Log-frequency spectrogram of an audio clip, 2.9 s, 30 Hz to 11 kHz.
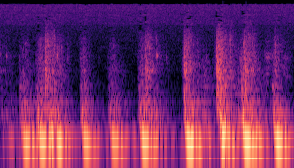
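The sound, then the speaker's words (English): Heavy, insistent thumping on a front door by some two dozen representatives of government bodies, about eight dull booming blows in quick, slightly uneven succession, loud with no voices. “Thumping on the front door at this precise moment are no less than 2 dozen representatives from various government bodies and from the Societies for the Prevention of Cruelty to Hens, Doves, Geese, Swans, Cows, Partridges”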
